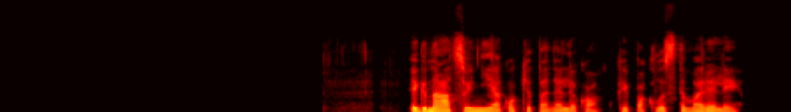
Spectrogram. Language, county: Lithuanian, Vilnius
